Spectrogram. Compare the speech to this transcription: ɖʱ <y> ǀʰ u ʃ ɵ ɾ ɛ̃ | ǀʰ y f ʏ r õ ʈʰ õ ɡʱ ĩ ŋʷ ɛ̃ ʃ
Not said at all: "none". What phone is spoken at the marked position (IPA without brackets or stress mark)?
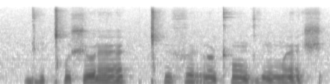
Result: i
